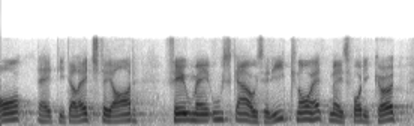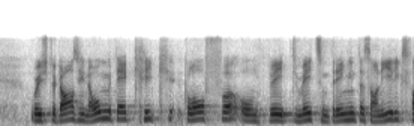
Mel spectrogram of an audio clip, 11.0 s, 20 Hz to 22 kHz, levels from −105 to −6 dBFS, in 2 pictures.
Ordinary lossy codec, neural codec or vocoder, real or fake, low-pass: Opus, 24 kbps; codec, 24 kHz, 1.2 kbps, DualCodec; fake; 7.2 kHz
